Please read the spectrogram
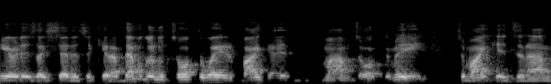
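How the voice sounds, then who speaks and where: With a Brooklyn accent, a man speaks at a moderate pace. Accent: Brooklyn, New York. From Brooklyn, New York. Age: 60s. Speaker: insurance instructor. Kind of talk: webinar lecture. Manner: casual, chatty with fillers.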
